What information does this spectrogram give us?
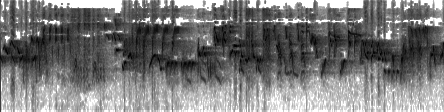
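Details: Sikatan londo flycatcher pouring out a dense, energetic warble for captive-bird training: quick, varied whistled slurs and chips, loud and continuous throughout.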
